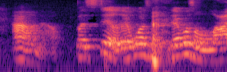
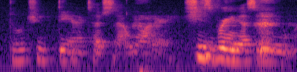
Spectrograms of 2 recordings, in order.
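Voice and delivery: hushed, much softer warning; whispered warning; 4 semitones lower, 7 dB quieter than usual. Retold or imitated. Whispering to her friend not to touch the water.

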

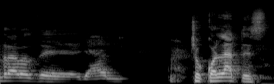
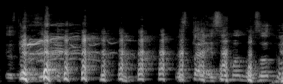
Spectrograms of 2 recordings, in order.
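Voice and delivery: high, laughing voice; laughing through each line; 7 semitones higher, 6 dB louder than usual. Real, not acted.

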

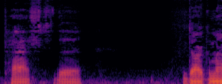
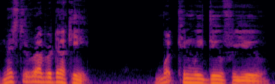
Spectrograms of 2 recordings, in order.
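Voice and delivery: loud, high call down from the castle; 6 semitones higher, 6 dB louder than usual. Acted. Princess calls down from the entryway, loud. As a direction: shout down to the duck below. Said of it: "She yells down".

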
